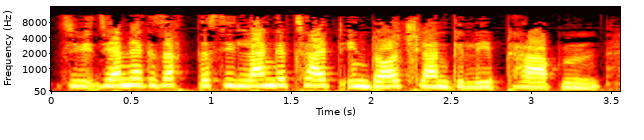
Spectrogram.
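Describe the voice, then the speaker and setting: A woman's voice: on the high side, a little fast, dry recording. A woman hosting a radio show, asking an interview guest formal, polite questions.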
